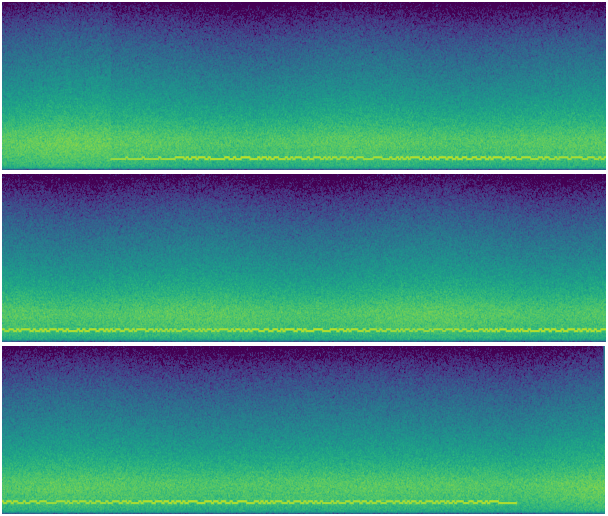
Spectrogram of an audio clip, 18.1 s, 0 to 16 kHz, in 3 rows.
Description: RTTY (45.45 baud, 170 Hz shift), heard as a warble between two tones, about 1170 Hz centre, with radio static. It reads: PODCZAS MOJEJ WIELOLETNIEJ KARIERY SEDZIEGO ZAWSZE PRZYKLADALAM WAGE DO PORZADKU W SADZIE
